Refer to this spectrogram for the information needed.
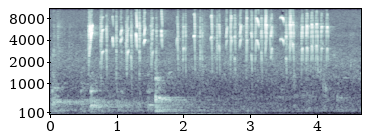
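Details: Brown-throated sunbird training recording for arousing mating urge in other birds: a rapid, continuous run of thin, high chirps and ticks, denser toward the end, with faint low background hum.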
